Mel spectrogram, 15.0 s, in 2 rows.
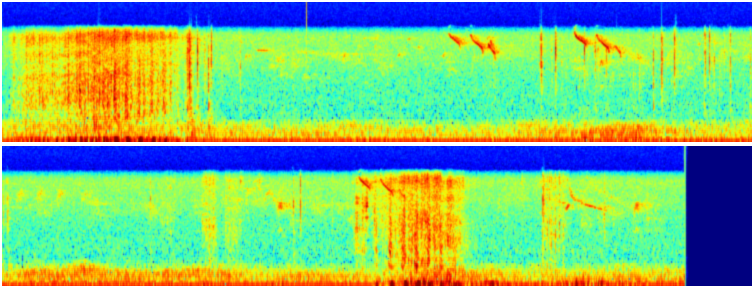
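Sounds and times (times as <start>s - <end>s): bird wings flapping: 0.0s - 2.1s, 11.0s - 12.2s, 12.8s - 13.4s
small birds chirping: 1.2s - 11.9s, 12.9s - 14.2s.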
